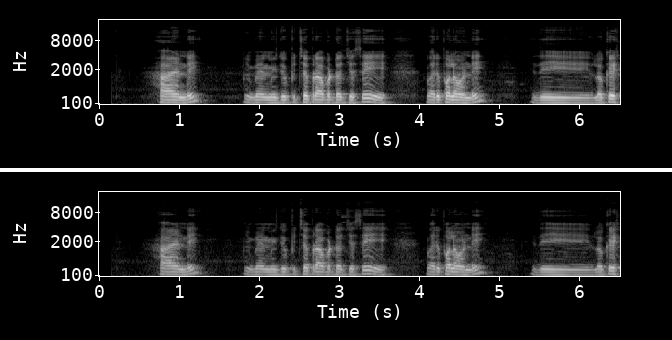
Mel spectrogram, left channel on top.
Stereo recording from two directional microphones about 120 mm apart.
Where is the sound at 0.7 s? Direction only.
35° left (ahead or behind).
